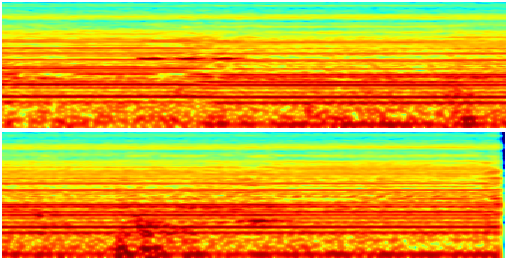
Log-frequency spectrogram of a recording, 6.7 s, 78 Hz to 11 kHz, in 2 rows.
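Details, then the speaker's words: 1996 or 1997 Land Rover Range Rover P38 HSE V8 barn find, first start on fresh battery after long storage: quiet, steady even hum with no misses or knocks; normal smooth idle, purring. "not that be that easy who would have thought it purring like an absolute K now"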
